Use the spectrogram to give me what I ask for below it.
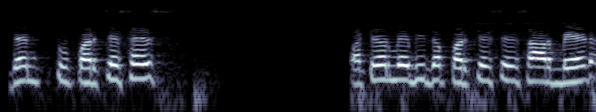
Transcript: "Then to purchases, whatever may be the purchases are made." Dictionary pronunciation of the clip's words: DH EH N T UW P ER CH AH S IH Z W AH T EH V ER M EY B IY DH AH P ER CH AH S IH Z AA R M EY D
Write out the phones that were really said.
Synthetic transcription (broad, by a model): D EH N T UW P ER CH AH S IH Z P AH T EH ER M EY B IY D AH P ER CH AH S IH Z AA R M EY D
